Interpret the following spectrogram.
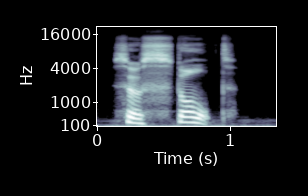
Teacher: It's a broader, more open vowel sound than the A in cat.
